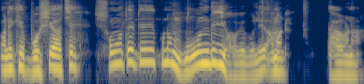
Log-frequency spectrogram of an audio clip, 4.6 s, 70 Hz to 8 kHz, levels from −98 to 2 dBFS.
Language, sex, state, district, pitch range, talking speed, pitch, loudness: Bengali, male, West Bengal, Dakshin Dinajpur, 145-210 Hz, 170 wpm, 175 Hz, -19 LUFS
